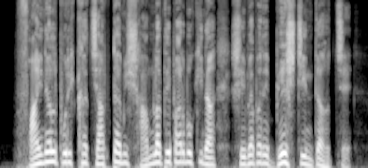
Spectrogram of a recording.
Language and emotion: Bengali, fearful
